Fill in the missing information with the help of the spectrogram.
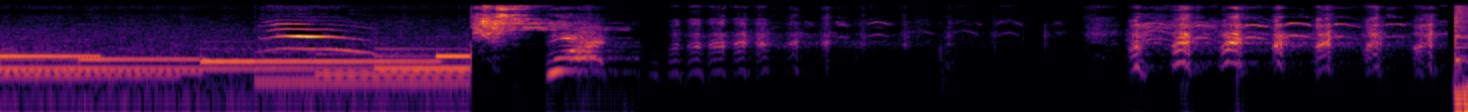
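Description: Background music with a cat's meow over it, cutting off about two and a half seconds in. A cat then gives one loud, falling meow, and near the end a quick run of short meows.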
